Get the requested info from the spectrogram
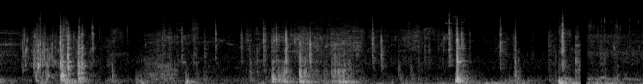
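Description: Irregular knocks and clatter: a cluster about half a second in, more around three seconds, and a sharp single knock about four and a half seconds in.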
